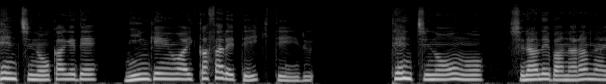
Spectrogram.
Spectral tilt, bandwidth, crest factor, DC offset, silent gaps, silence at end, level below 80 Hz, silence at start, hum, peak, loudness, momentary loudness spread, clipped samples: -6 dB/octave; 15.5 kHz; 14 dB; under 0.1%; 3.26-3.41 s, 3.47-3.84 s; 0 s; -56 dBFS; 0 s; none; -8 dBFS; -23 LUFS; 9 LU; under 0.1%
